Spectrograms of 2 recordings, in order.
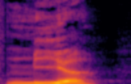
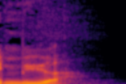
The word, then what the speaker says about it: Myr: Det, men, og ja, Bare lige hint, det hedder Thoros of Myr, ikke Myr.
